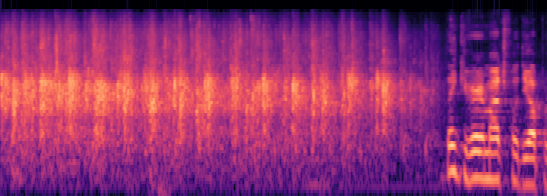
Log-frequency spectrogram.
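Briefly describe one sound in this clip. An audience claps loudly in a large hall.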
